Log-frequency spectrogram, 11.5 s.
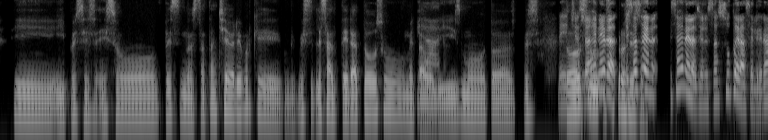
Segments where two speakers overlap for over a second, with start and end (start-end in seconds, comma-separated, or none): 8.4-9.7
